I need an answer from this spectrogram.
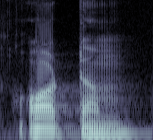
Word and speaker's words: autumn: Here N will be silent. Autumn. Autumn. Here N is silent.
